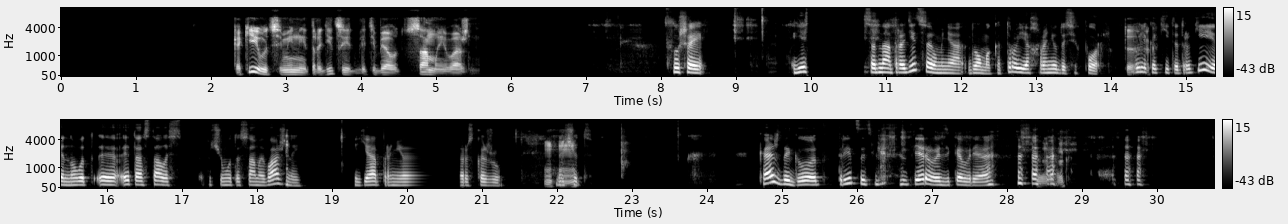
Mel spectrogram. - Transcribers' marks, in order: other background noise; other noise; distorted speech; tapping; chuckle; laughing while speaking: "тридцать первого декабря"; laugh
- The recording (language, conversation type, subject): Russian, podcast, Какие семейные традиции для тебя самые важные?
